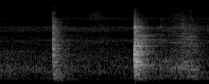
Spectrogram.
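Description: Two sharp clinks of a kitchen utensil knocking against a dish, a little under a second apart, the second louder.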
